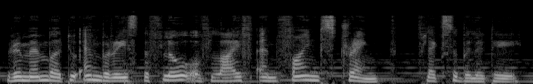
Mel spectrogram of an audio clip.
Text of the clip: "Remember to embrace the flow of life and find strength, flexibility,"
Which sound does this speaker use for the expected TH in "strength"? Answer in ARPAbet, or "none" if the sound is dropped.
T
